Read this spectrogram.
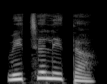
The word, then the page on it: ವಿಚಲಿತ: vicalita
